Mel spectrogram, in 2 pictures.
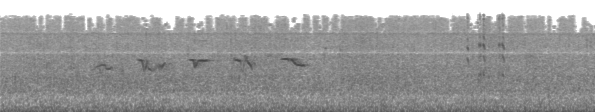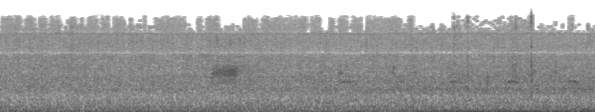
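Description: Mallard ducks giving short, scattered quacks and calls over a steady low rumble that grows louder near the end.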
